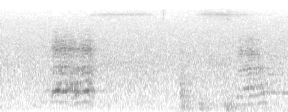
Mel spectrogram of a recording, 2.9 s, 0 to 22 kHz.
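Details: Young goat kid Daizu at Yoshigake farm, a handmade goat ranch in Japan, filmed on 24 March 2021 in spring weather; one clear quavering bleat, then softer bleats, with faint background noise.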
